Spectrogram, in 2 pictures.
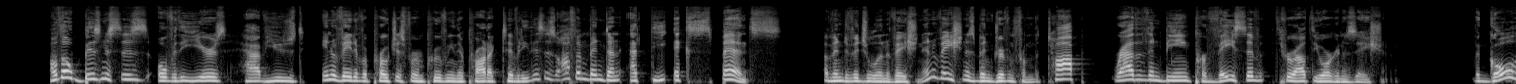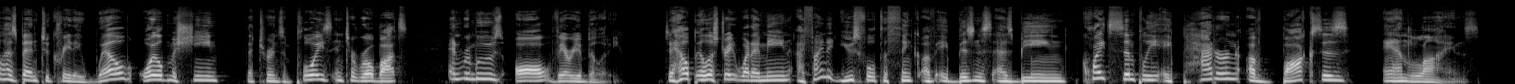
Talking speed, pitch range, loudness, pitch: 160 wpm, 145-205 Hz, -19 LUFS, 170 Hz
